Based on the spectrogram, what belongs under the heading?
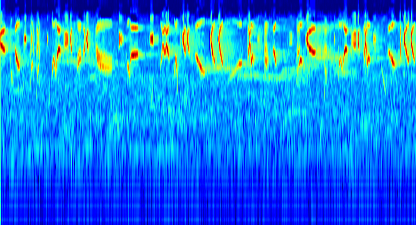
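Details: Canary master song for teaching other songbirds. Continuous high warbling mixes rapid trills, downward-sliding whistles and crisp repeated chirps, with almost no background noise.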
